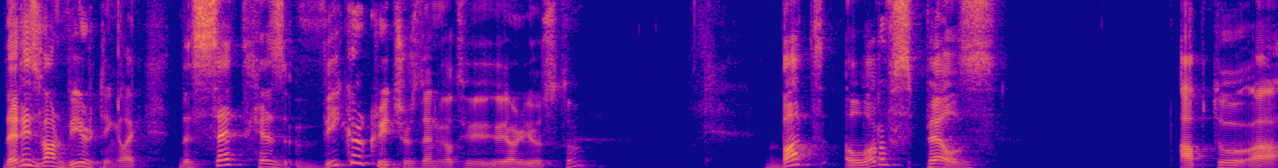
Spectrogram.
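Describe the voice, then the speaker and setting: Animated Croatian-accented man. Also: on the low side. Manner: animated, many restarts and self-corrections. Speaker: podcast co-host. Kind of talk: casual card-review chat.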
